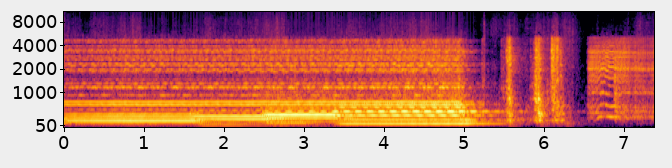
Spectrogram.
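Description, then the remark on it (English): The squeaking door opening of the radio show Inner Sanctum Mysteries: a long, drawn-out creak in a steady, harmonic whine that shifts pitch in steps, then breaks into stuttering squeals before one final short creak. It is loud, with no voices. “When you heard the sound of the squeaking door, it was exactly 30 seconds past the hour for murder.”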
